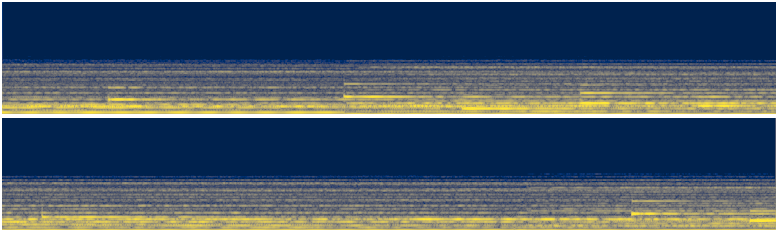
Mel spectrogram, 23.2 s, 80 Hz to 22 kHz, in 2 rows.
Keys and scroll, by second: 4.0 space, 6.7 space, 10.4 space, 11.4 space, 12.6 space, 17.5 space, 21.2 space, 23.1 space.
